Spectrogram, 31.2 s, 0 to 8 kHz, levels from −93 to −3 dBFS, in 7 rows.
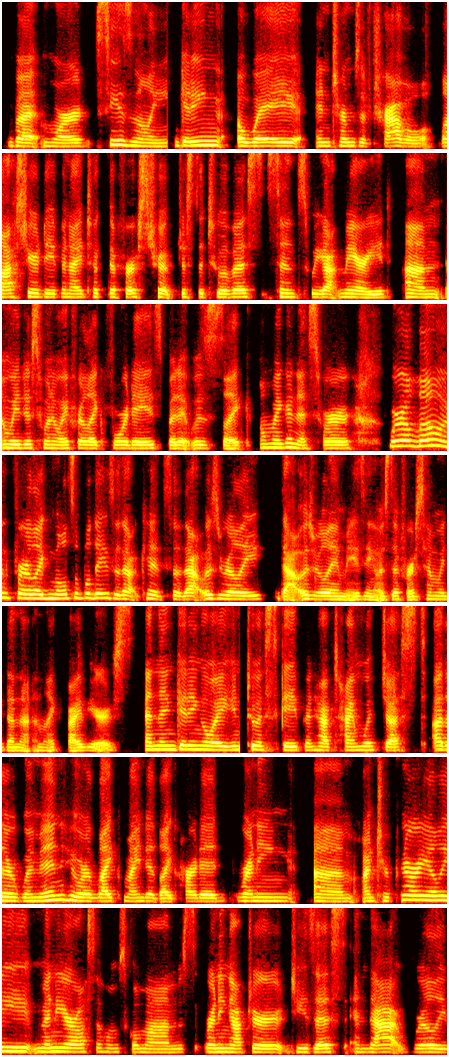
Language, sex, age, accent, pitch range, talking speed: English, female, 20-39, American, 180-215 Hz, 200 wpm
